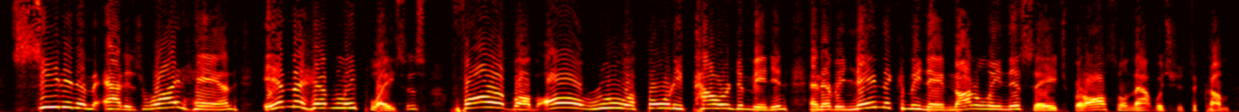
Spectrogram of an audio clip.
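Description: A man pastor preaching a sermon with call-and-response, emphatic, swelling louder and higher on key phrases. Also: lively intonation, moderate pace, few pauses, clean tone, no echo.

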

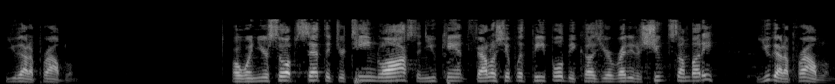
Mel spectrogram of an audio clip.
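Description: A man's voice: a little high, a little fast, fairly bright tone, no echo. A man from Ohio preaching a sermon in a loose, conversational way, full of "you know" asides and phrases repeated for emphasis. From Ohio, USA.

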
